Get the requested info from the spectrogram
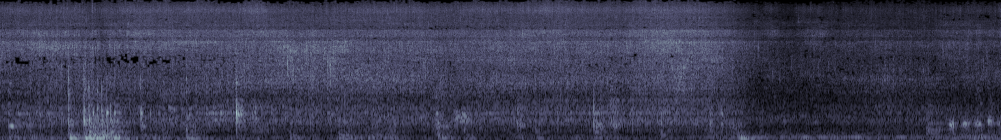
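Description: Burger patties sizzling as they fry, with a few light clicks; the sizzle drops away sharply about nine and a half seconds in.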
